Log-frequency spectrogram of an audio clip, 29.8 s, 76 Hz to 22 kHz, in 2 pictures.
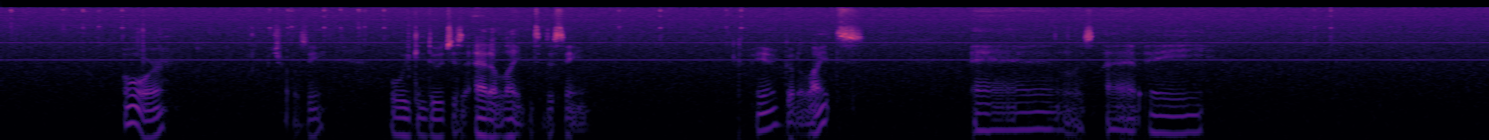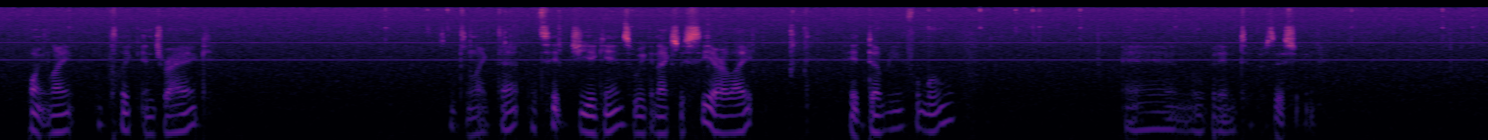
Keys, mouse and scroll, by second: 0.5 alt+right click, 0.9 alt+click, 1.9 ctrl+z, 2.6 alt+right click, 2.8 alt+click, 3.3 alt+right click, 3.5 alt+click, 6.1 click, 7.1 click, 13.0 click, 15.4-18.6 drag, 19.0 alt+right click, 20.4 g, 21.1 alt+click, 22.7 w, 24.0 click, 24.9 alt+right click, 25.1 alt+click, 26.5-27.7 drag, 28.3 click, 29.5 alt+click.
